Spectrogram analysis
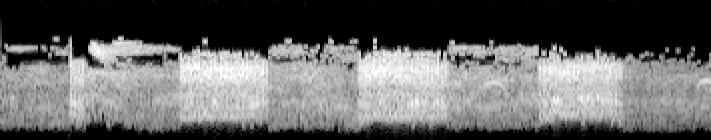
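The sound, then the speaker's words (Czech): A courting male great crested grebe calls three times at even intervals, each loud, harsh, rasping call lasting about half a second, over a steady noisy background of softer chatter. “Slyšíme hlas stokajícího samce Potápky Roháše.”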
